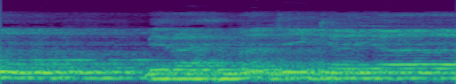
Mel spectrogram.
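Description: A man's voice chanting a melodic recitation through a handheld microphone, holding long sustained notes that step in pitch, with a short break for breath about three-quarters of a second in.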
